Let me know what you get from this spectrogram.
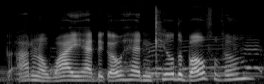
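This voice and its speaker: An actress playing a gangster's wary, complaining young sweetheart in a 1920s period audio drama. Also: female voice, mid-range voice, fast talker, over music, lightly acted. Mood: aggrieved, needling.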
